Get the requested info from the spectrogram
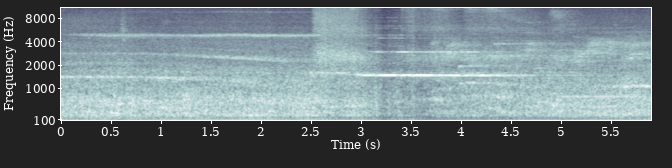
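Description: Train at an underground station platform, its wheels squealing in several thin, high tones that drift and shift in pitch. A short burst of hiss comes about two and a half seconds in.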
